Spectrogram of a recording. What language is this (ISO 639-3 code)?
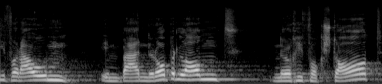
gsw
